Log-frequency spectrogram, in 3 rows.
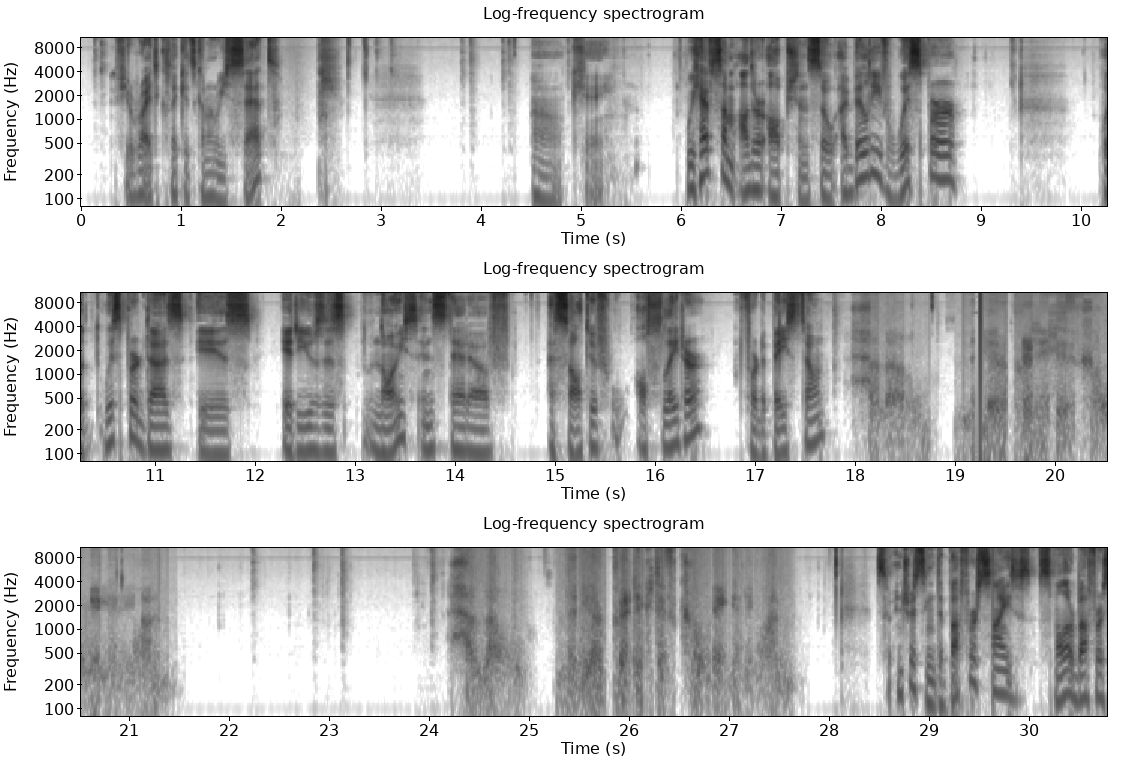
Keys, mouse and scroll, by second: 0.0 click, 0.0-1.0 right drag, 2.8 right click, 3.6 click, 4.0 drag, 4.7 click, 11.1 click, 17.5 space, 22.1-22.7 drag, 22.8 space, 23.7 space, 29.1-30.1 drag.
